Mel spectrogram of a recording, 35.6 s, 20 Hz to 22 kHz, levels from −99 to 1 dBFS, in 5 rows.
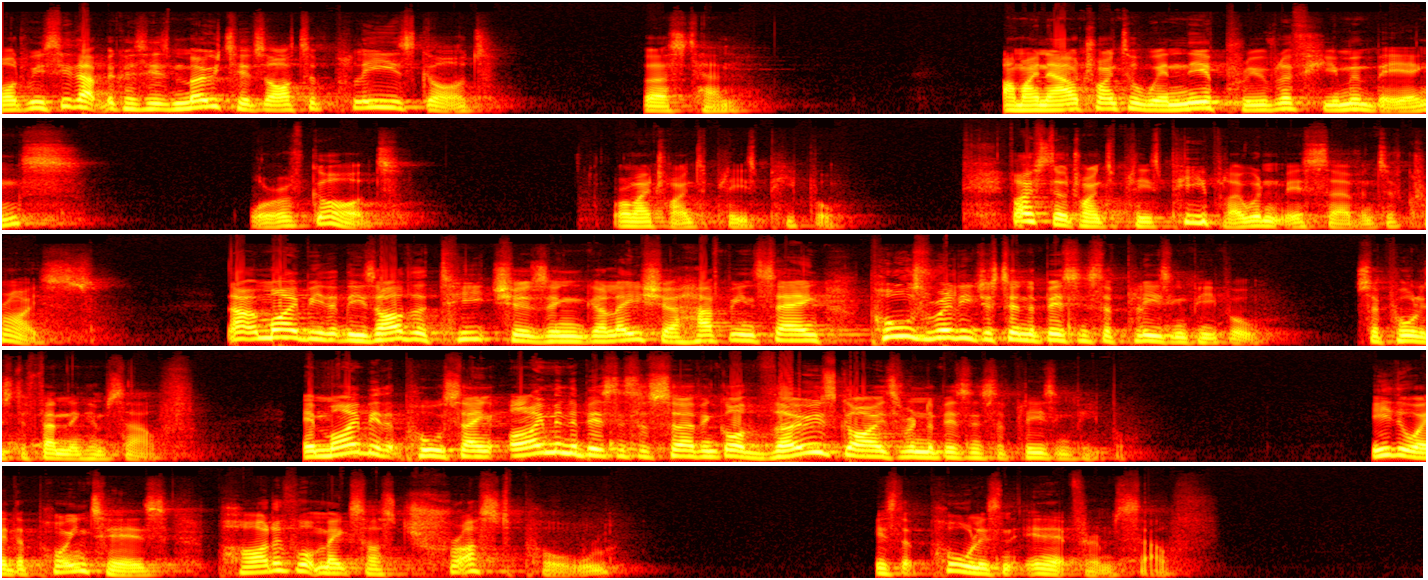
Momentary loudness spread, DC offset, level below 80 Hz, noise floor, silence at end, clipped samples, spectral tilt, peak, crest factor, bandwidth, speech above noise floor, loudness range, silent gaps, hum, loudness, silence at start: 18 LU; under 0.1%; -68 dBFS; -74 dBFS; 1.3 s; under 0.1%; -6.5 dB/octave; -2 dBFS; 16 dB; 13.5 kHz; 57 dB; 11 LU; none; none; -18 LUFS; 0 s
